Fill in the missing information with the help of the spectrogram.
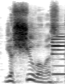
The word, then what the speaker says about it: Yeshua: Yeshua is how you say it in Hebrew.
